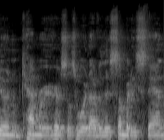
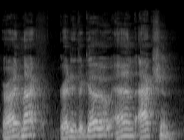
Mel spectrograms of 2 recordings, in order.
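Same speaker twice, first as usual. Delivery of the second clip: lightly acted, higher-pitched director's cue; director calling action; 7 semitones higher than usual. Director readies actor for camera, lightly voiced call to action. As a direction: cue the actor, a touch brisk and upbeat.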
